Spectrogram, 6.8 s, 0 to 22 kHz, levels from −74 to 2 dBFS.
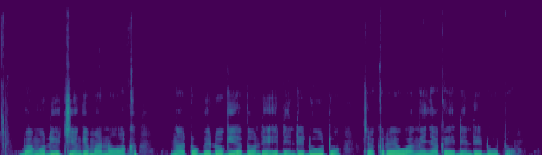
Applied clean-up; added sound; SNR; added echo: none; none; none; none.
